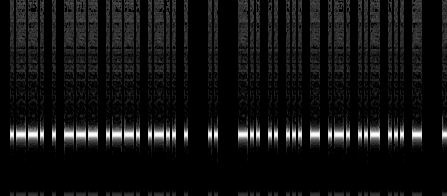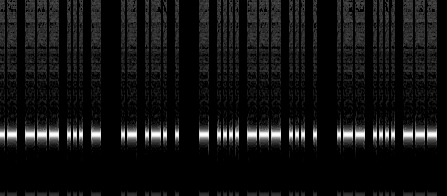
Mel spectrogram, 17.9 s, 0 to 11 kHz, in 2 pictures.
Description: Morse code, heard as a keyed tone, about 20 wpm, 1000 Hz. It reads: PEOPLE I DISTRUST MOST ARE THOSE WHO
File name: qotdfiles / 20wpm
